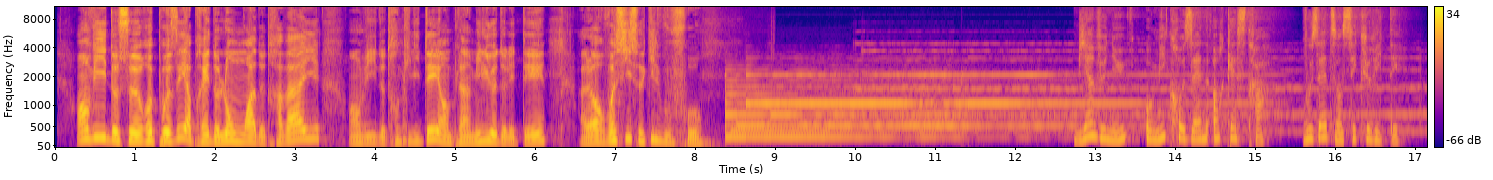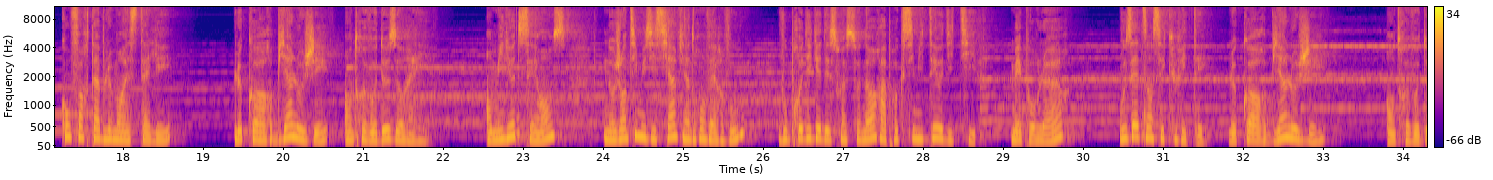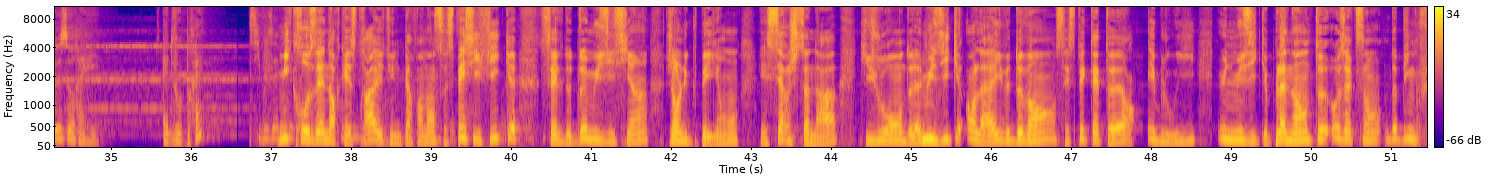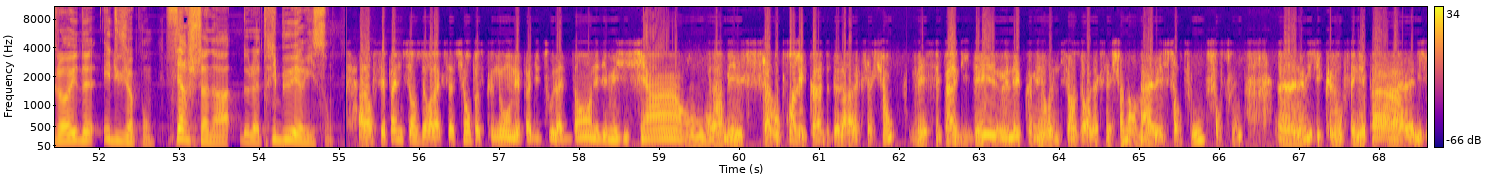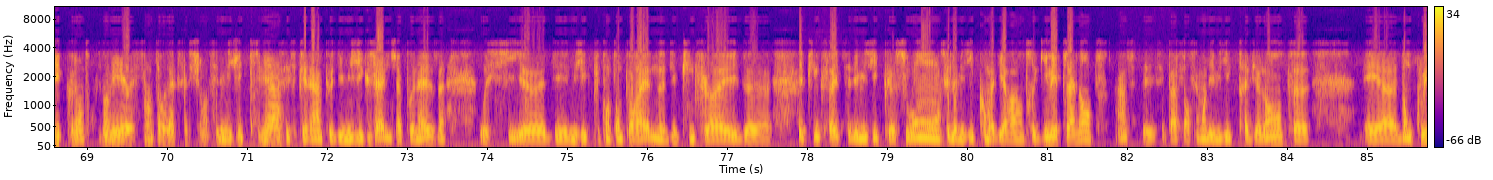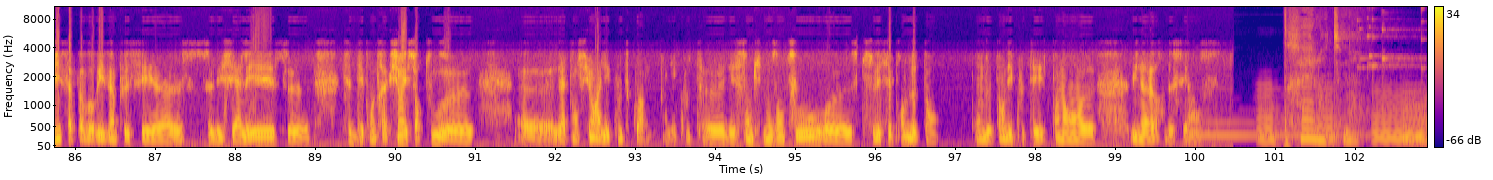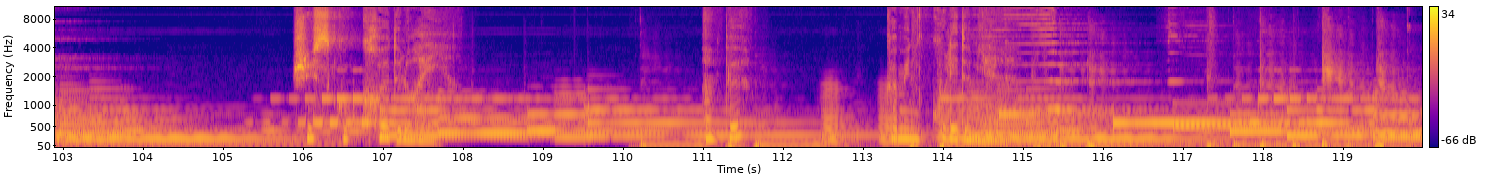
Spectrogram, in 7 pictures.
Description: MZO. Lyon première interview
